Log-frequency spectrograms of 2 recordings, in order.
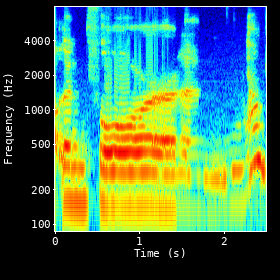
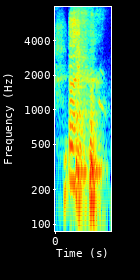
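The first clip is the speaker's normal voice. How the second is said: short laugh; 6 semitones higher than usual. Real, not acted. Laughs at the story.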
